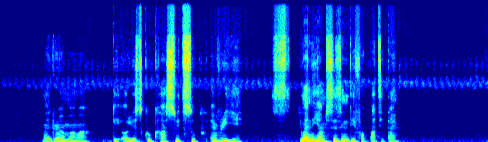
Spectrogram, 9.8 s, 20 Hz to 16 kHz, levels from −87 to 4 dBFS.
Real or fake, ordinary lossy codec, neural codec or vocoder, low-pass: real; Opus, 24 kbps; none; 14.4 kHz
